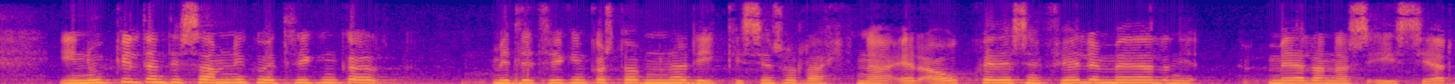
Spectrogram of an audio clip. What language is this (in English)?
Icelandic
